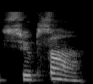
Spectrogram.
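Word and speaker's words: soupçon: and it's app let's see if I can Soup song did you hear it okay I'll play it again just Soup song Soup song yeah and it means a very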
